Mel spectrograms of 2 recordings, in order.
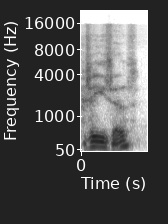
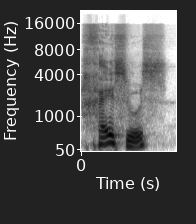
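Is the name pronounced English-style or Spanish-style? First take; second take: English; Spanish. First: The name is said with English pronunciation. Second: The name is said with Spanish pronunciation. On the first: The speaker calls it wrong. "and not" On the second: The speaker calls it right. "because of the fact it's a Spanish word"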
